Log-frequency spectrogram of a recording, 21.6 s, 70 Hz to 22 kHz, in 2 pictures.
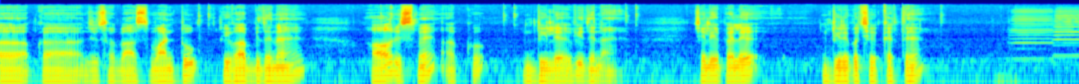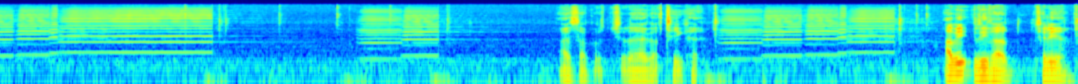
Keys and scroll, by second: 10.0 space, 12.8 space, 14.2 space, 17.8 space, 19.7 space, 21.4 space.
